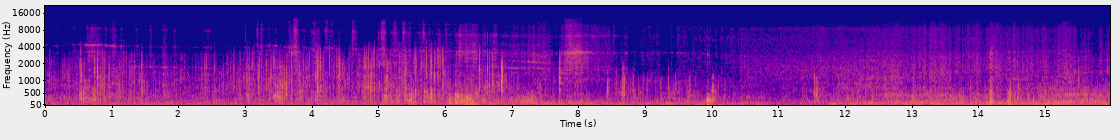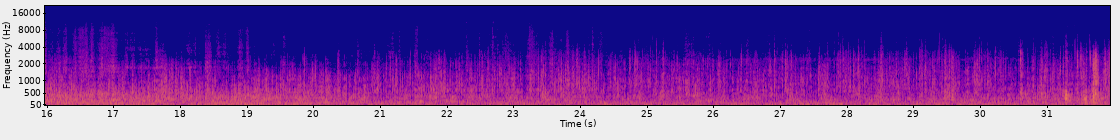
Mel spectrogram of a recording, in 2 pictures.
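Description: Wind rushing over the microphone of a camera on a moving motorcycle, with engine and road noise beneath it; choppy for the first several seconds, then steadier and a little fainter.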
